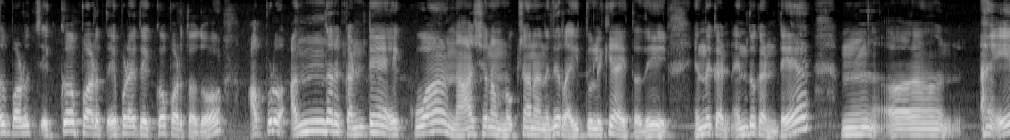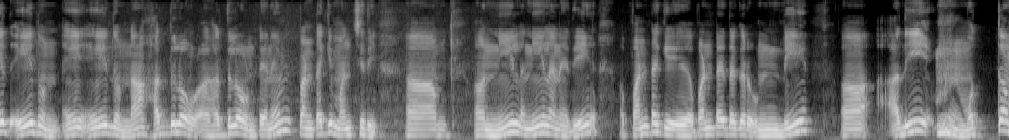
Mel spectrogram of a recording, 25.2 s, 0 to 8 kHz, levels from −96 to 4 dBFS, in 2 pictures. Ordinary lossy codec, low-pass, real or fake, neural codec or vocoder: none; none; real; none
